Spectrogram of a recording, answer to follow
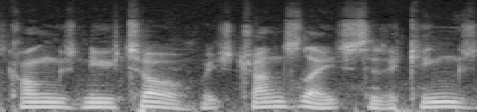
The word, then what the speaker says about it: Kongens Nytorv: of it as usual I believe the pronunciation is Kongens Nytorv which translates to The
